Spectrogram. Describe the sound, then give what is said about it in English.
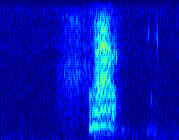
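A male cat lets out one short, fairly loud meow that rises out of quiet, then fades into near silence. No one speaks. “You've got a cat interested to hear this, so you can hear him.”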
